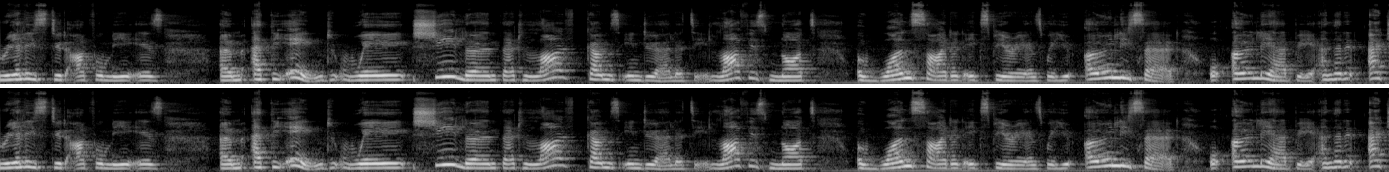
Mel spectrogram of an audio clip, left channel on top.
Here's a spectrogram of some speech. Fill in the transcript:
stood out for me is at the end, where she learned that life comes in duality. Life is not a one-sided experience where you're only sad or only happy, and that it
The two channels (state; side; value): identical; both; correlation 1.00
